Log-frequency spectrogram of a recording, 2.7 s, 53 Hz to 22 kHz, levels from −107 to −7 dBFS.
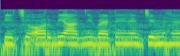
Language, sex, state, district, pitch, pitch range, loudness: Hindi, female, Bihar, Madhepura, 205 Hz, 200-205 Hz, -16 LUFS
